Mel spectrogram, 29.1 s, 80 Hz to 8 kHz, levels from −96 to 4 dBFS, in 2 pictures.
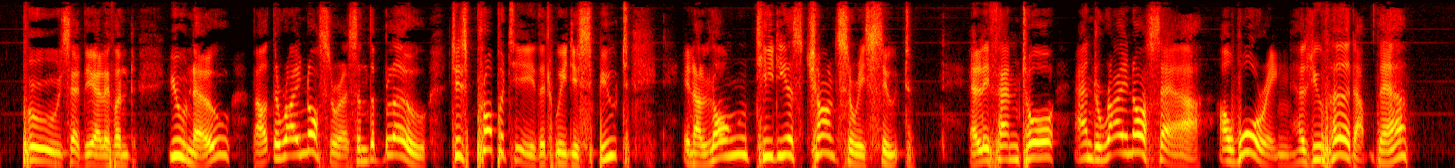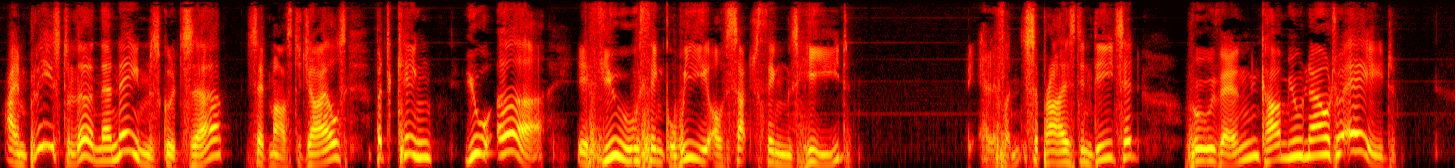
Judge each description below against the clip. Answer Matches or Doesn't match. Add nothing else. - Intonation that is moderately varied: Doesn't match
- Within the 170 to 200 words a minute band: Doesn't match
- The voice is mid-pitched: Doesn't match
